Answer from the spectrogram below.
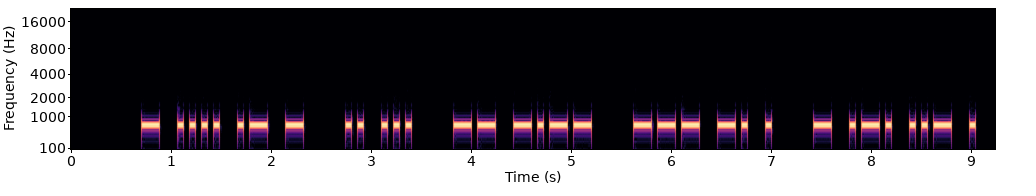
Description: Morse code, heard as a keyed tone, about 21 wpm, 700 Hz. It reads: THAT IS MY ONE TRUE
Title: Sentences from Top 1000 Words - Review Part 5 - 20wpm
